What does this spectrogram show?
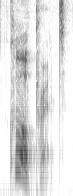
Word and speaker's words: corporate: lot of corporate events corporate two syllables corporate corporate corporate events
